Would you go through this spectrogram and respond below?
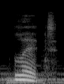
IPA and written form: lɪt (Lit)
